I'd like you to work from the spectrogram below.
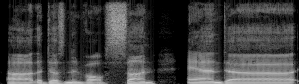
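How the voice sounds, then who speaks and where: A man's voice: mid-range voice, monotone, slow pace, a bit bright, clear, resonant tone, dry recording, clean studio sound. A man co-hosting a casual chat show, rambling with frequent restarts and chuckles. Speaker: co-host.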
